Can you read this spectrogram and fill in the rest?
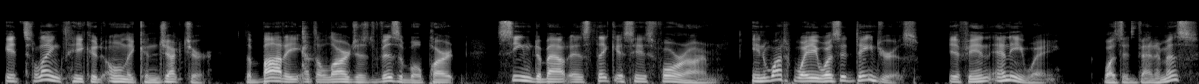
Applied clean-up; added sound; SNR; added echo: neural mask model Resemble Enhance denoiser.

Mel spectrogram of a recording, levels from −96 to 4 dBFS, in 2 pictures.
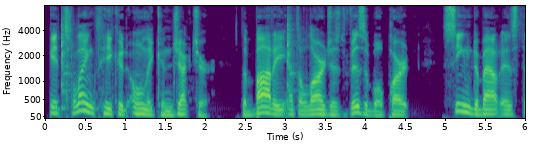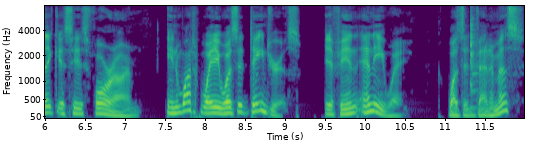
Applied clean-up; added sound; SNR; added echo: classical method spectral subtraction.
